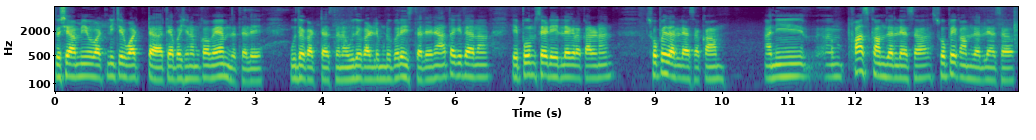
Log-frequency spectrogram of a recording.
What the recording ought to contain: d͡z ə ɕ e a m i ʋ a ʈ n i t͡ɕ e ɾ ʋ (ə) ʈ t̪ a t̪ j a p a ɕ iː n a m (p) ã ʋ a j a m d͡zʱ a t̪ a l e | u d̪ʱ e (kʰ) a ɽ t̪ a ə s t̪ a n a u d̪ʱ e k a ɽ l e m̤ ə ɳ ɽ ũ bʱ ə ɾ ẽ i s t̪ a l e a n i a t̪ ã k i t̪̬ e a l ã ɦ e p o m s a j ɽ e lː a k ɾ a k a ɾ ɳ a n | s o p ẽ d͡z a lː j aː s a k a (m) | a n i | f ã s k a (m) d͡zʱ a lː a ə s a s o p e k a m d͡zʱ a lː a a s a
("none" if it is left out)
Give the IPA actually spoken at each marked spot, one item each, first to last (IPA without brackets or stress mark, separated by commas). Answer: a, k, k, m, m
